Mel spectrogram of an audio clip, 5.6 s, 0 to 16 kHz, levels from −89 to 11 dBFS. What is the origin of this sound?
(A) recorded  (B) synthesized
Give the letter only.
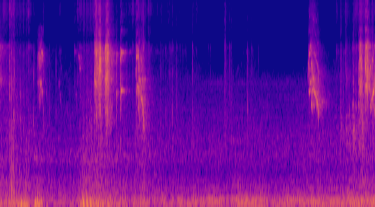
B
